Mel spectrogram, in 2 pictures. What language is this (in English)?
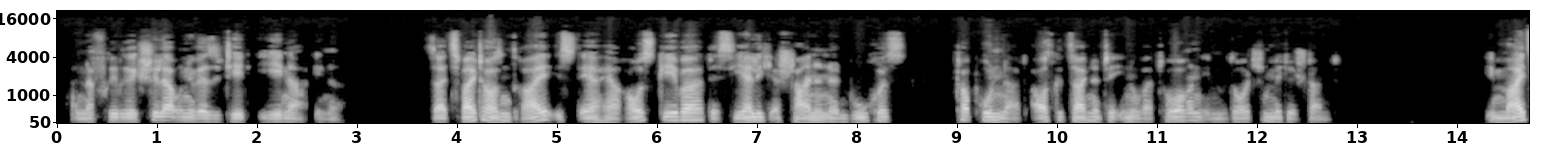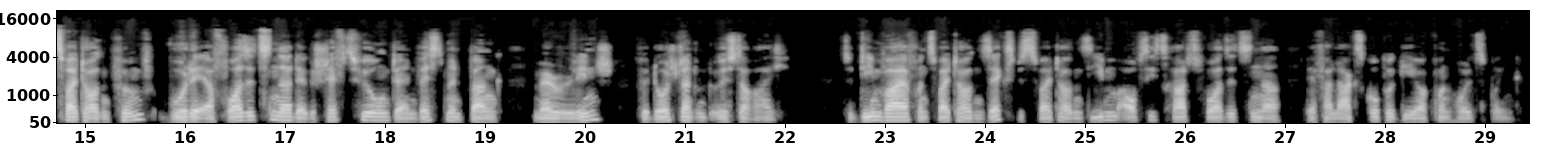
German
